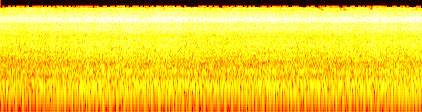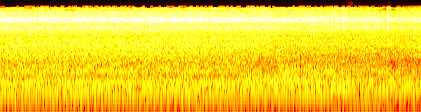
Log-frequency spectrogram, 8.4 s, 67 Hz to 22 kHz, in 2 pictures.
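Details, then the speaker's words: Tecumseh Snow King 5.5 hp 195 cc snowblower engine, carb previously gummed from storage and cleaned: after adjusting idle screws at high and low throttle, steady even buzzing idle with no surging; surge fixed. "but uh looks like it was just some screw adjustments to get it running just the right way"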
